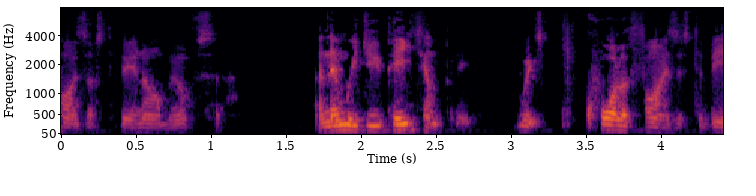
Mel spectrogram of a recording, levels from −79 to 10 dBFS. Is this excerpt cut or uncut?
cut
